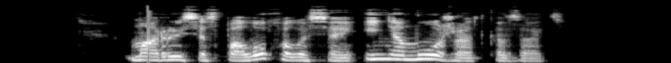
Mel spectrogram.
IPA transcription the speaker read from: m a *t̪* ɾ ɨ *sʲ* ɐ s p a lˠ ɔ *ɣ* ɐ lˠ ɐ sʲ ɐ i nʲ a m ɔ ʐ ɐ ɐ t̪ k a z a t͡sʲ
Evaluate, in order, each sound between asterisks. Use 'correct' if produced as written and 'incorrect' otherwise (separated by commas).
incorrect, correct, incorrect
